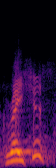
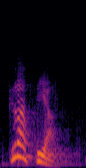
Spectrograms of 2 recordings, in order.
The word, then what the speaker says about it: gracias: No, not gracious. That word is gracias. You see, in Spanish, the C is pronounced T-H. Gracias. You see? T-H. You see? – Would you mind putting your head some...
